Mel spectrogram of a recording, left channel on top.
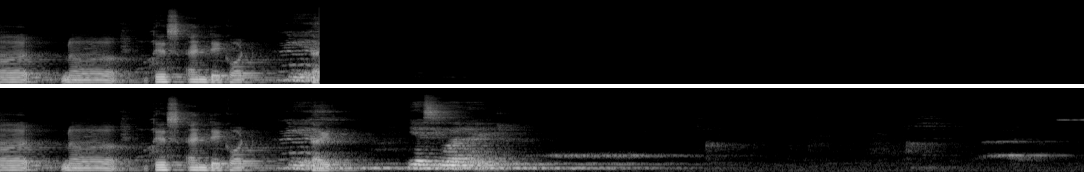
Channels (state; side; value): drops out; left; at 3.2 s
